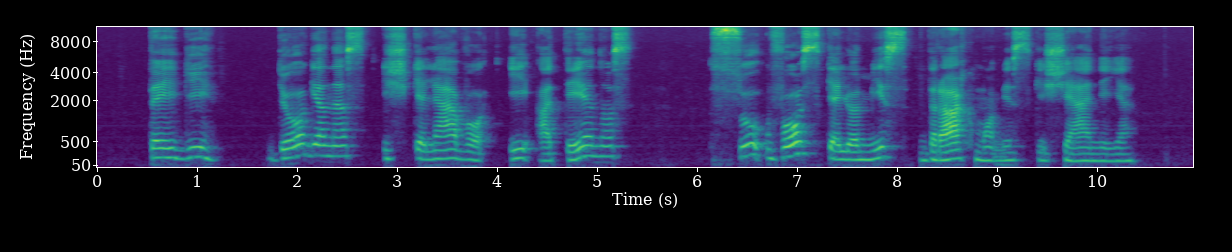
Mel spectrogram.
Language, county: Lithuanian, Klaipėda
